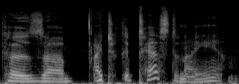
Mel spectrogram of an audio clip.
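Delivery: normal talking voice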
